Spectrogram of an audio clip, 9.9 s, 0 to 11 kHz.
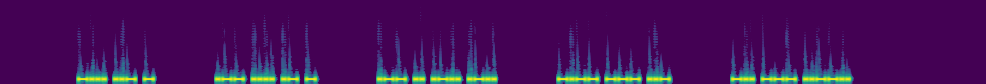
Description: Morse code, heard as a keyed tone, about 37 wpm, 700 Hz. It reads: BUT WHAT WILL YOU DO?
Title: 3x Word-Spacing - Sentences from Top 100 Words - 40wpm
